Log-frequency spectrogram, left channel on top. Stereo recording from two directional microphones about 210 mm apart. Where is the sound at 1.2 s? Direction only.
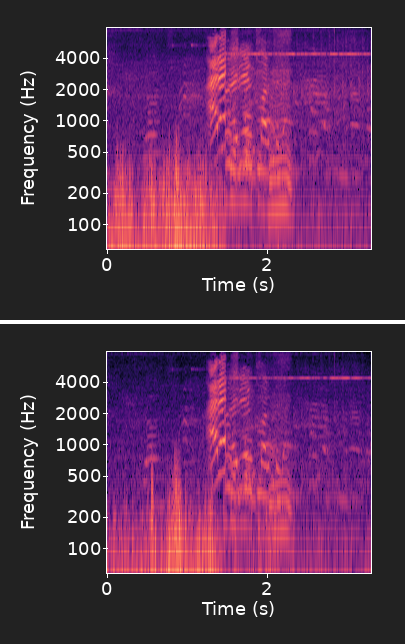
45° right (ahead or behind).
